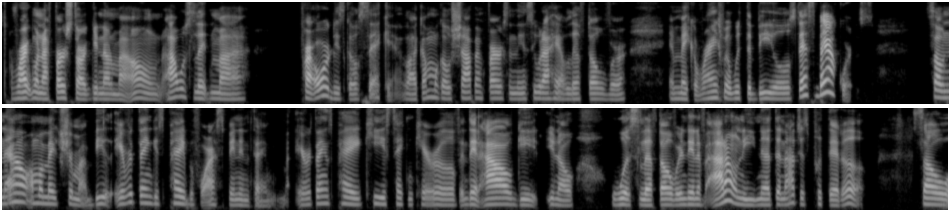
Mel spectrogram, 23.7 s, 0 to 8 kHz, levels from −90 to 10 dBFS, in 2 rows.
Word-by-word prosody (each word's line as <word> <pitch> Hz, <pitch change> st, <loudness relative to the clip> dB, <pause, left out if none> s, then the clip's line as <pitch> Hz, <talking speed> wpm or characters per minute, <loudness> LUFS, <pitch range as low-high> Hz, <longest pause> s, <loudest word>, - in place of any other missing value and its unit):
right 180 Hz, +2 st, +8 dB
when 180 Hz, -3 st, +1 dB
I 160 Hz, -, +5 dB
first 185 Hz, 0 st, +4 dB
started 150 Hz, -1 st, +1 dB
getting 165 Hz, -1 st, -2 dB
out 155 Hz, -, -1 dB
on 150 Hz, -, -10 dB
my 150 Hz, +5 st, -1 dB
own, 155 Hz, -1 st, -12 dB
I 185 Hz, -, +5 dB
was 225 Hz, -1 st, -7 dB
letting 175 Hz, -1 st, -2 dB
my 160 Hz, 0 st, -2 dB, 0.7 s
priorities 170 Hz, -12 st, +2 dB
go 150 Hz, 0 st, -9 dB
2nd. -, -, -7 dB
Like, 150 Hz, 0 st, -7 dB
Imma 205 Hz, +3 st, -7 dB
go 170 Hz, -2 st, -6 dB
shopping 185 Hz, +2 st, -2 dB
first 175 Hz, -1 st, -1 dB
and 160 Hz, -, -11 dB
then 160 Hz, 0 st, -10 dB
see 180 Hz, -, -7 dB
what 175 Hz, -, -1 dB
I 170 Hz, -, +4 dB
have 170 Hz, -1 st, -5 dB
left 160 Hz, +1 st, -8 dB
over 150 Hz, -1 st, -8 dB, 0.5 s
and 165 Hz, 0 st, -12 dB
make 160 Hz, -2 st, 0 dB
arrangement 185 Hz, +1 st, -3 dB
with 175 Hz, 0 st, -8 dB
the 160 Hz, -, -2 dB
bills. 165 Hz, 0 st, -4 dB
That's 245 Hz, +3 st, +5 dB
backwards, 320 Hz, +4 st, +7 dB, 0.7 s
so 210 Hz, -2 st, +1 dB
now 245 Hz, +5 st, +2 dB
Imma 210 Hz, 0 st, -3 dB
make 195 Hz, -2 st, -2 dB
sure 195 Hz, -, -1 dB
my 165 Hz, -, -7 dB
bill 185 Hz, +4 st, -5 dB
everything 215 Hz, +2 st, -2 dB
is 190 Hz, -1 st, -7 dB
paid 205 Hz, -3 st, 0 dB
before 170 Hz, +1 st, -8 dB
I -, -, +1 dB
spend 160 Hz, -1 st, -6 dB
anything. 150 Hz, -2 st, -11 dB
M -, -, -27 dB
everything's 200 Hz, +5 st, -4 dB
paid, 185 Hz, -3 st, 0 dB
kids 190 Hz, -3 st, -6 dB
taken 175 Hz, -3 st, -8 dB
care 175 Hz, +1 st, -6 dB
of, 160 Hz, -1 st, -6 dB
and 175 Hz, -, -12 dB
then 175 Hz, -2 st, +6 dB
I'll 180 Hz, +1 st, +7 dB
get, 160 Hz, -3 st, -7 dB
you 180 Hz, -, -4 dB
know, 150 Hz, -2 st, -3 dB, 0.5 s
what's 170 Hz, 0 st, 0 dB
left 155 Hz, 0 st, +1 dB
over, 165 Hz, -1 st, +1 dB
and 170 Hz, +1 st, -3 dB
then 175 Hz, -1 st, +4 dB
if 170 Hz, -, -4 dB
I -, -, +8 dB
don't 280 Hz, -8 st, +4 dB
need 160 Hz, -2 st, -4 dB
nothing, 165 Hz, +1 st, -2 dB
I 225 Hz, -, -2 dB
just 175 Hz, -6 st, -10 dB
put 180 Hz, -1 st, -14 dB
that 155 Hz, -1 st, +1 dB
up, 205 Hz, 0 st, -2 dB, 0.6 s
so, 175 Hz, -4 st, 0 dB
170 Hz, 205 wpm, -25 LUFS, 160-185 Hz, 0.7 s, right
